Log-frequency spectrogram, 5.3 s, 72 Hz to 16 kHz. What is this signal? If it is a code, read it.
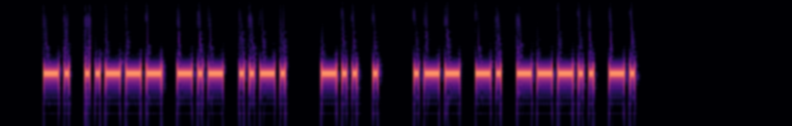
Morse code, heard as a keyed tone, about 36 wpm, 700 Hz. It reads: N2KF DE WN8N
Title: USA Callsign DE Callsign - 4 Characters - 35wpm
